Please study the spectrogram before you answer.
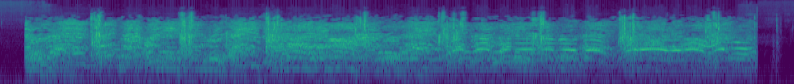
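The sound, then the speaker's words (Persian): Students chant a protest slogan at Razi University in Kermanshah, many voices shouting in a loud, rhythmic unison phrase repeated over several seconds before cutting off abruptly near the end. “یکی از شعارهای دانشجویان در دانشگاه رازی کرمانشاه را می‌شنوید.”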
